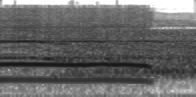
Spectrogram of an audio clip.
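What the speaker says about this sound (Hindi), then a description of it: "प्रियांशी जोर से चिल्लाई" A girl's loud, high sustained scream in a horror story, one piercing held cry lasting about a second before it breaks off.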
